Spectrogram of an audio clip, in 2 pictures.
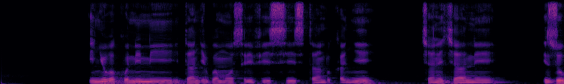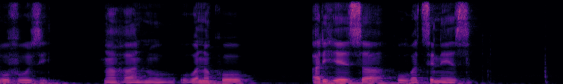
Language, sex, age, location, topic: Kinyarwanda, female, 25-35, Huye, health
